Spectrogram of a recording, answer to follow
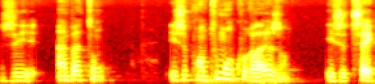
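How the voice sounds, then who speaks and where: A woman with a German accent, fairly low in pitch, dark and mellow in tone, at a fairly slow pace. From Germany. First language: German (speaking French). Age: 50s. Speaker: executive coach. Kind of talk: interview conversation.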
